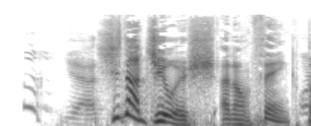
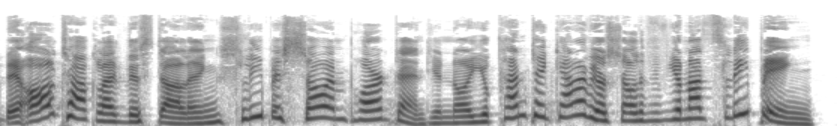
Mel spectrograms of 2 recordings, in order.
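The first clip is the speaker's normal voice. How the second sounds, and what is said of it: Put-on old Jewish aunt accent. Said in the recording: “It's called General Jew. That's my accent, right? Just General Jew. ... just all of my aunts ... just everyone that's old in my family ... You went a little Indian Pakistani there.”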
